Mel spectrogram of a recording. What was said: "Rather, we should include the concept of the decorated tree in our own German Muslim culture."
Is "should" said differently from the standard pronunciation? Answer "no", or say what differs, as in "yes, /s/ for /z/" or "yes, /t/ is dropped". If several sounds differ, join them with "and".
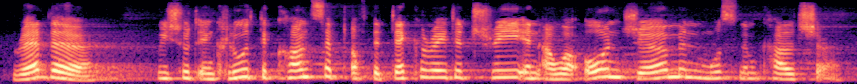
no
